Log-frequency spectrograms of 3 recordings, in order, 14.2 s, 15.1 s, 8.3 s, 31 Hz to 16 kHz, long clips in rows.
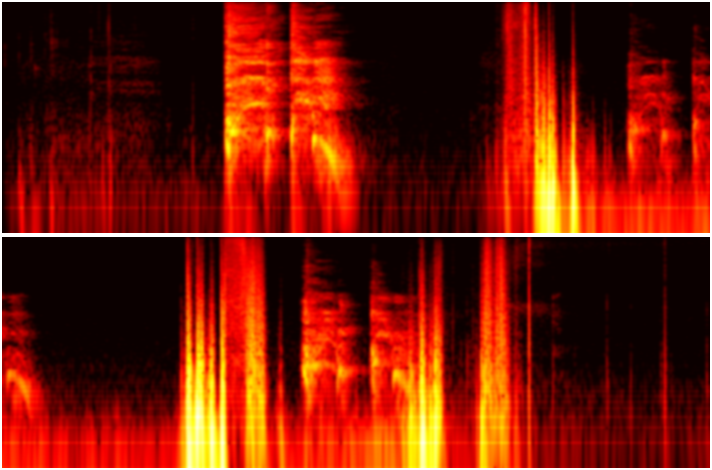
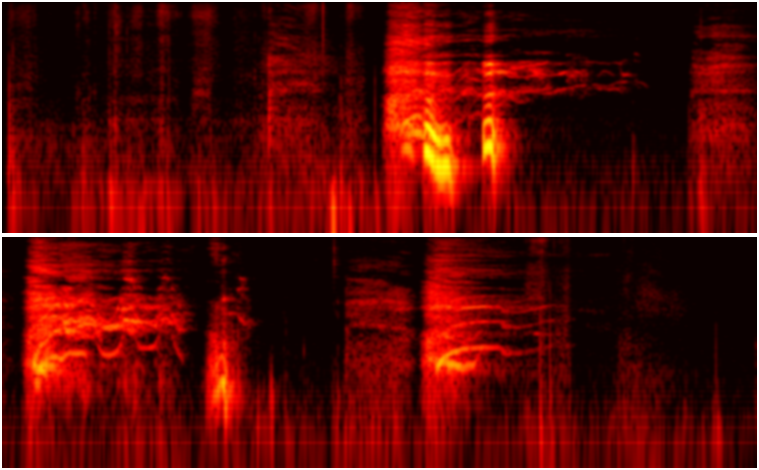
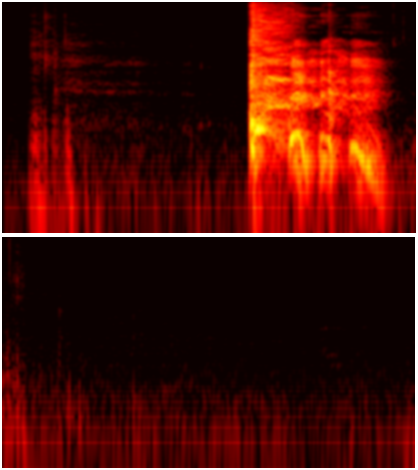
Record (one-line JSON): {"three_cough_length": "14.2 s", "three_cough_amplitude": 32768, "three_cough_signal_mean_std_ratio": 0.2, "exhalation_length": "15.1 s", "exhalation_amplitude": 3957, "exhalation_signal_mean_std_ratio": 0.27, "cough_length": "8.3 s", "cough_amplitude": 8793, "cough_signal_mean_std_ratio": 0.25, "survey_phase": "beta (2021-08-13 to 2022-03-07)", "age": "65+", "gender": "Male", "wearing_mask": "No", "symptom_none": true, "smoker_status": "Never smoked", "respiratory_condition_asthma": false, "respiratory_condition_other": false, "recruitment_source": "REACT", "submission_delay": "1 day", "covid_test_result": "Negative", "covid_test_method": "RT-qPCR"}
